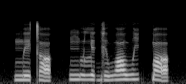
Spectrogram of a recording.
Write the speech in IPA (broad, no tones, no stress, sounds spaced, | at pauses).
m e t ɒ | ŋ u l e ɡ e w ɒ w i k͡p ɒ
